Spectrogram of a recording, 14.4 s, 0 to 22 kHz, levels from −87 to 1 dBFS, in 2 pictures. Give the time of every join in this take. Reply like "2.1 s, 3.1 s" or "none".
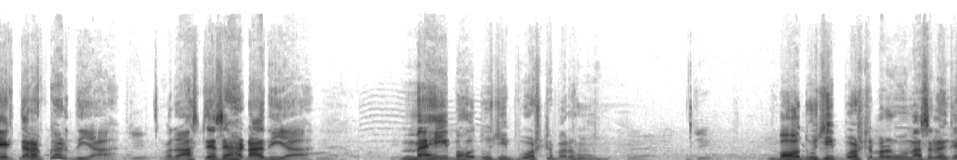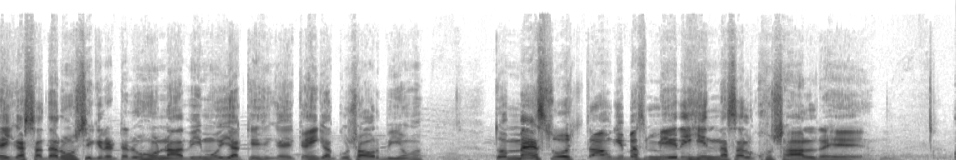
2.6 s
